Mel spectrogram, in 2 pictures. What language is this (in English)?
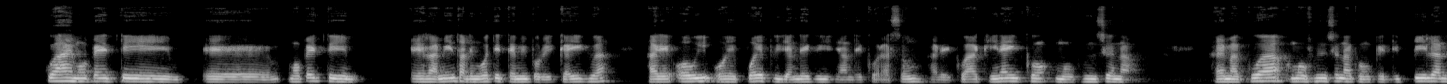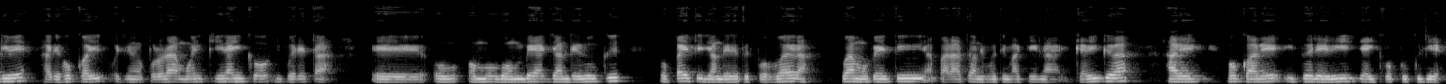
Eastern Bolivian Guaraní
